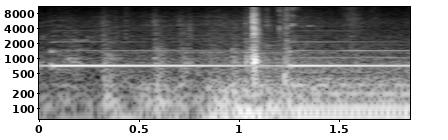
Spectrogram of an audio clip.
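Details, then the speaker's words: Used auction vehicle at 102,000 miles: a steady chime, a quick crank, then the engine fires right up immediately and settles into an even, low idle. Normal start-up. "Oh, she fired right up. Yep, 102,000 on the clock."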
